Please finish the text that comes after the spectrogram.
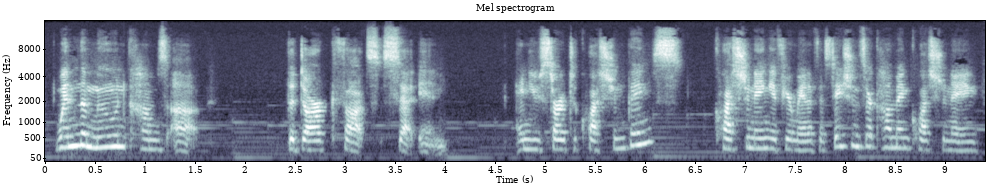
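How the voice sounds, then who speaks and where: A woman giving a casual, reassuring tarot reading in a chatty way, with frequent fillers. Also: fairly high pitch. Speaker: tarot reader.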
